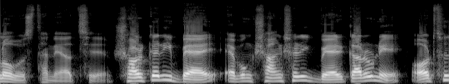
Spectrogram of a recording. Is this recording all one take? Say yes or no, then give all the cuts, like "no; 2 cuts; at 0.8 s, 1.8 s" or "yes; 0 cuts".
no; 1 cut; at 1.1 s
